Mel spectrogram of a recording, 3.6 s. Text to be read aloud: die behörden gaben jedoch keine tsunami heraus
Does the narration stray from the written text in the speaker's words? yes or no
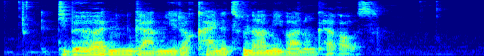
yes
